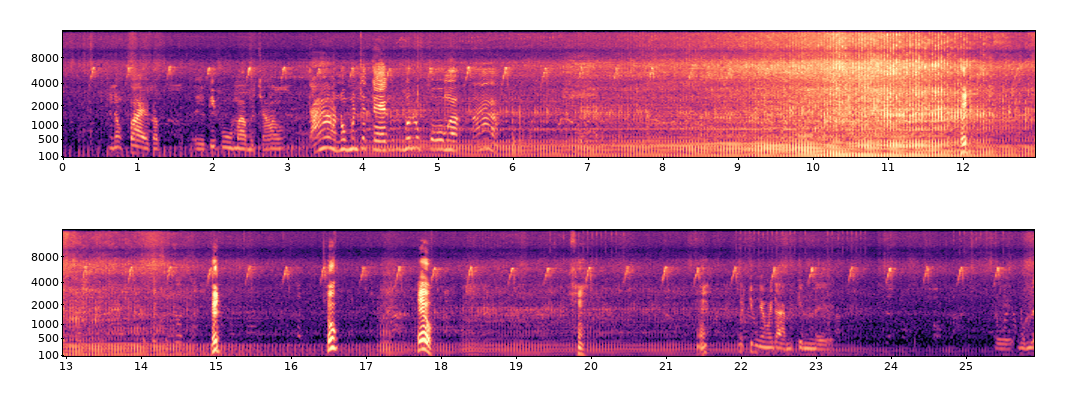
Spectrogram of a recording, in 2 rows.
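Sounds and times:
motorcycle engine passing by: 0.0 - 25.9
short sharp calls: 10.5 - 22.1.

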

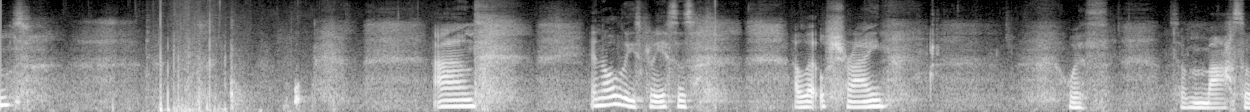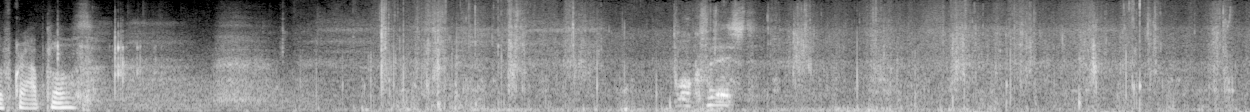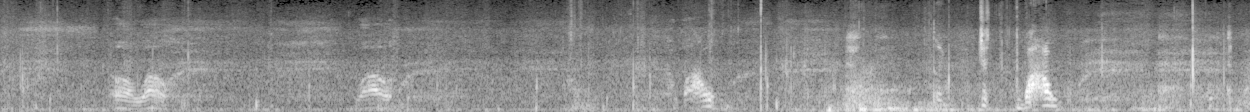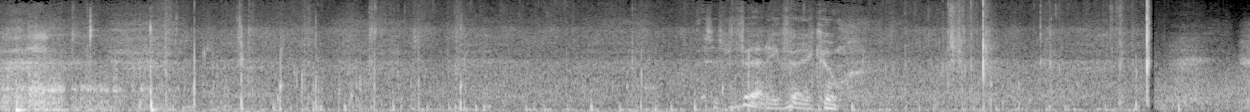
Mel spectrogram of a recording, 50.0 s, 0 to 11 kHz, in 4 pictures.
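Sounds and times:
footsteps on muddy path: 0.0 - 11.6, 13.1 - 50.0
handheld camera rumble: 0.9 - 4.2, 13.6 - 49.5.

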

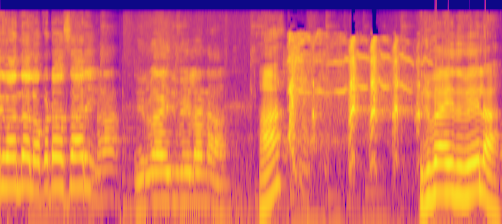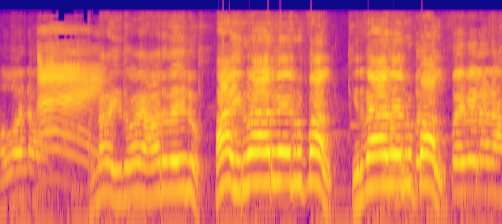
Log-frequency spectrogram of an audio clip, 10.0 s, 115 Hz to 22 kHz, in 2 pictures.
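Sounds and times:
men laughing: 2.8 - 4.6
man calling out: 5.4 - 6.3.

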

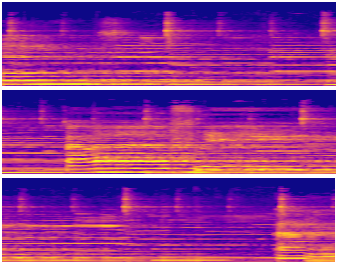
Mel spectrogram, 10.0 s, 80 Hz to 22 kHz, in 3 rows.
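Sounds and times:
bowed violin: 0.0 - 10.0
electric guitar: 0.0 - 10.0.

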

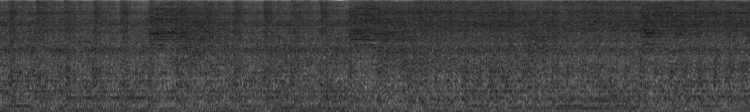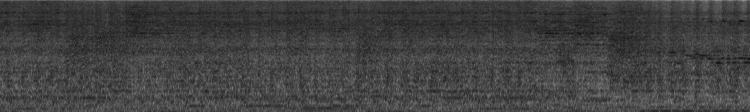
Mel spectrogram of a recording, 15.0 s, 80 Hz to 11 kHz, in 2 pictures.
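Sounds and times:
death metal band playing live: 0.0 - 15.0.

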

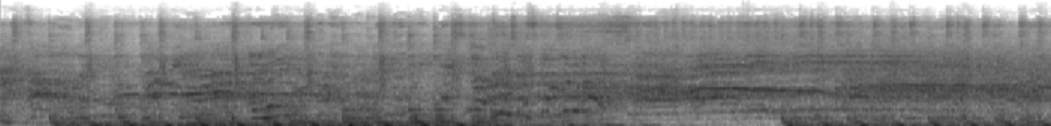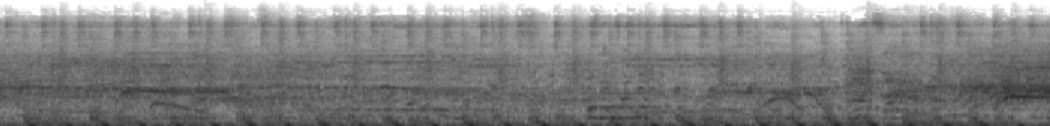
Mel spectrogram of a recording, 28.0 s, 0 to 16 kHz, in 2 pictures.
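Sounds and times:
large crowd cheering: 0.0 - 28.0
loud dance music with bass beat: 0.0 - 28.0.

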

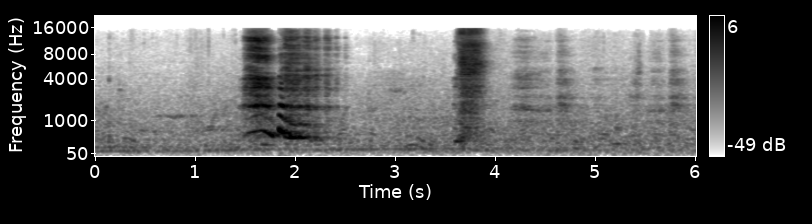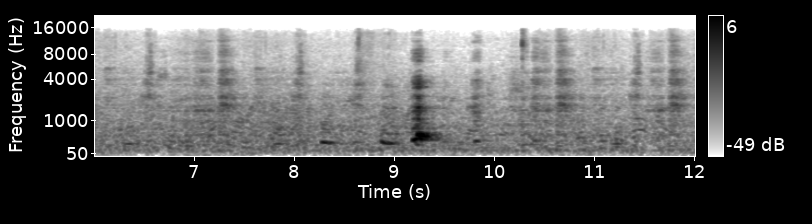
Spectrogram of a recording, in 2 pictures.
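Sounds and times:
woman sobbing: 1.4 - 2.5, 8.2 - 10.0.

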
